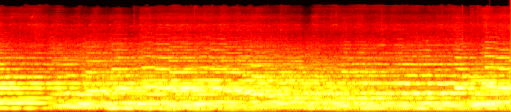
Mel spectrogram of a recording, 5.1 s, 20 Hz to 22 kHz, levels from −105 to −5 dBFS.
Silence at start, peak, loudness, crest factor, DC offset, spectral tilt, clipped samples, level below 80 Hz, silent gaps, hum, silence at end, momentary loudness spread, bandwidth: 0 s; 0 dBFS; -14 LUFS; 14 dB; under 0.1%; -8 dB/octave; under 0.1%; -66 dBFS; none; none; 0 s; 4 LU; 9.6 kHz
